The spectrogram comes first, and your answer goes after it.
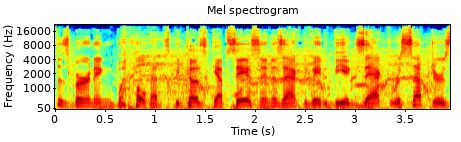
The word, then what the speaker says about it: capsaicin: chemical capsaicin, and yes, I'm pronouncing it capsaicin because that's how Merriam-Webster told me to pronounce it, even though I have never once heard anyone in my life pronounce it that way.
